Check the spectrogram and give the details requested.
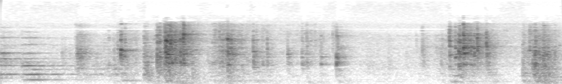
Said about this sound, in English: What's making all that racket, Dippy Dwarf? Oh, good morning, Barbecue Pig. The noise? Oh, they're just moving a piano up to the frog's room.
